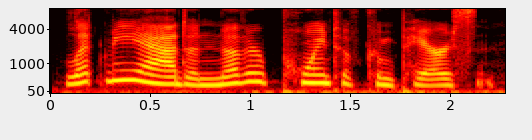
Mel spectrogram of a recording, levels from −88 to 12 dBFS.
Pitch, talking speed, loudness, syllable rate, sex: 240 Hz, 185 wpm, -18 LUFS, 5.6 syllables/s, female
